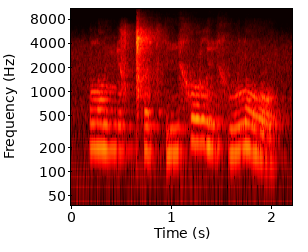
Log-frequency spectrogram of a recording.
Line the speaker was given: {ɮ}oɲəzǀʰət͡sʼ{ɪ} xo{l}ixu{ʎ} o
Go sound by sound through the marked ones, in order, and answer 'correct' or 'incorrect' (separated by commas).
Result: incorrect, incorrect, correct, incorrect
